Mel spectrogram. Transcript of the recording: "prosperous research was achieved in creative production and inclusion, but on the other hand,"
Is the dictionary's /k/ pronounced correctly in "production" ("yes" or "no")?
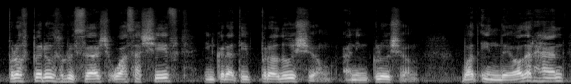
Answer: no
